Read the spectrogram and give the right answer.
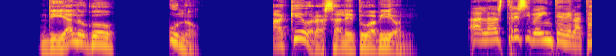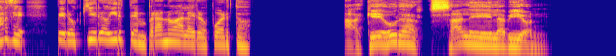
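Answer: A las 3:20 de la tarde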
